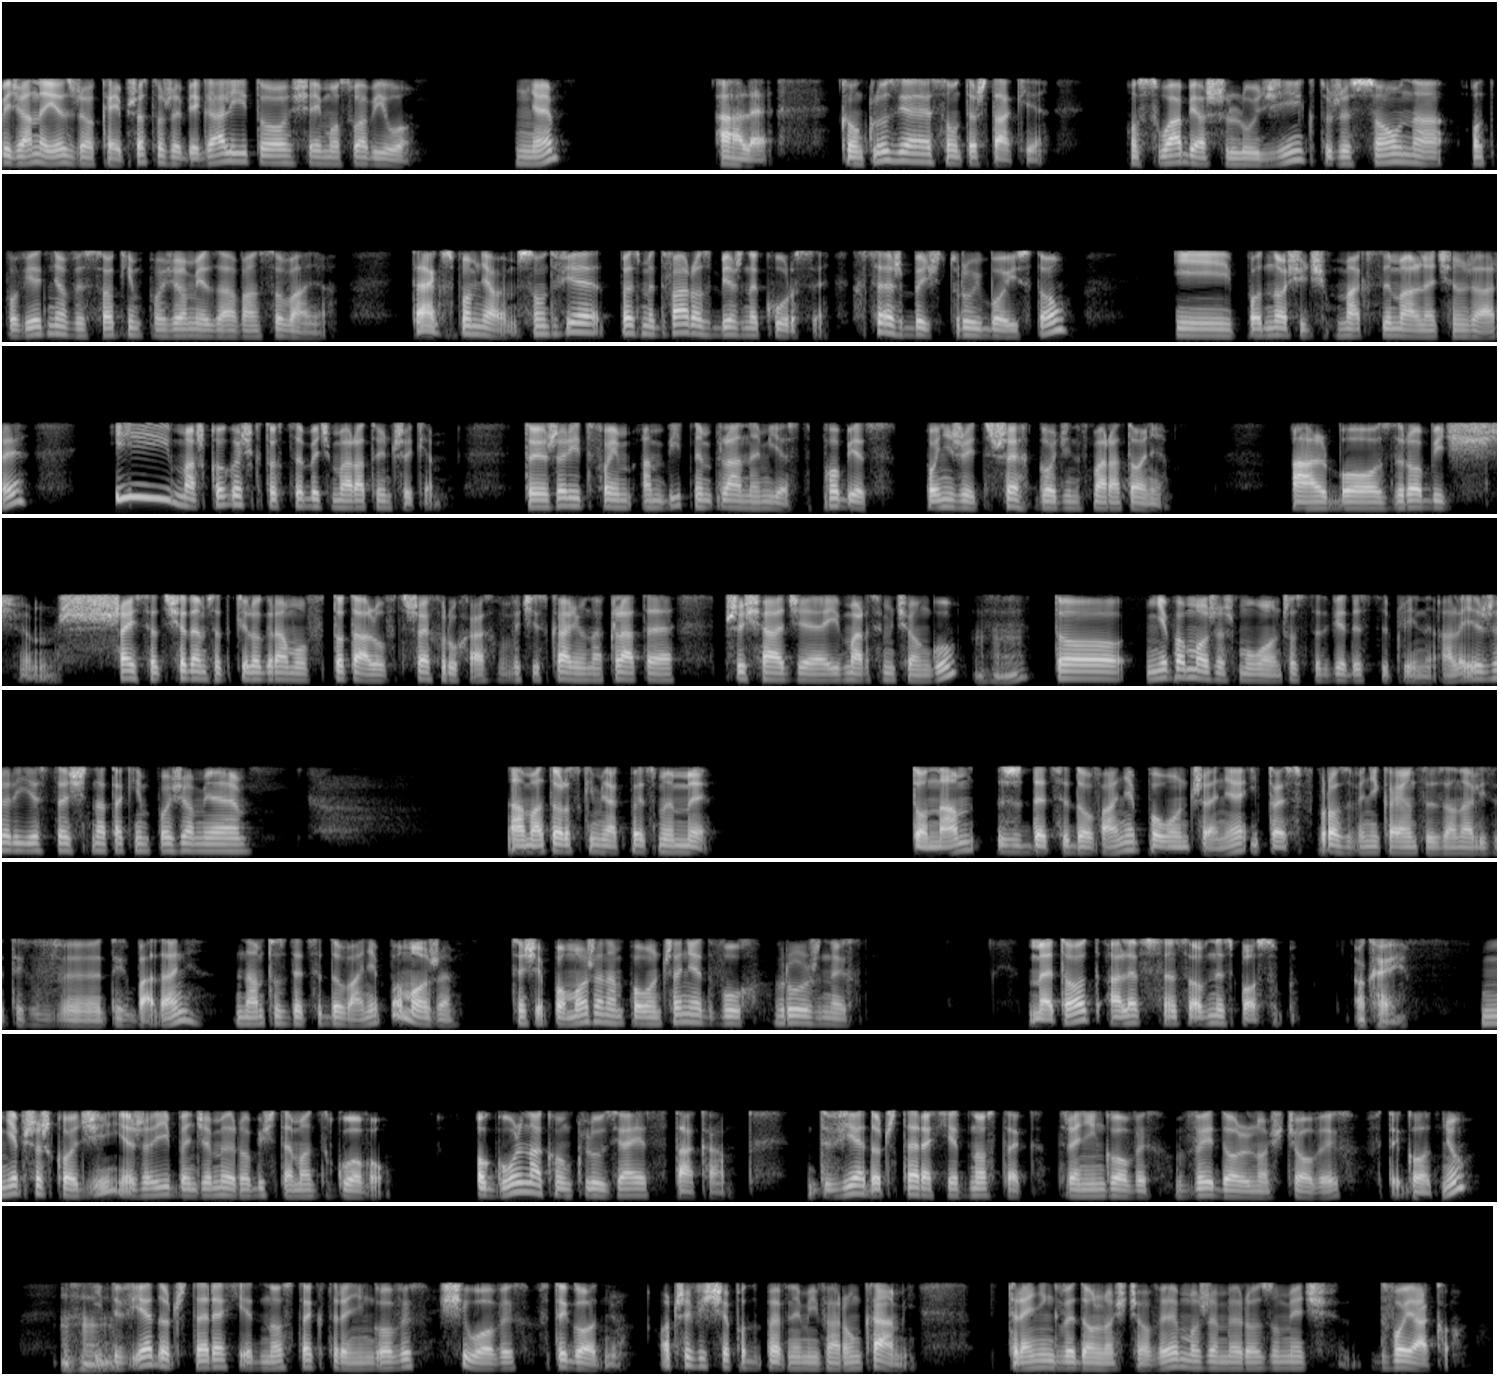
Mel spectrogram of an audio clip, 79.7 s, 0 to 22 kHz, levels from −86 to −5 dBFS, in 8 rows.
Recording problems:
thin; very; fading below 550 Hz
high frequencies cut off; severe; nothing above 4 kHz
abrupt cut into speech; at the start

